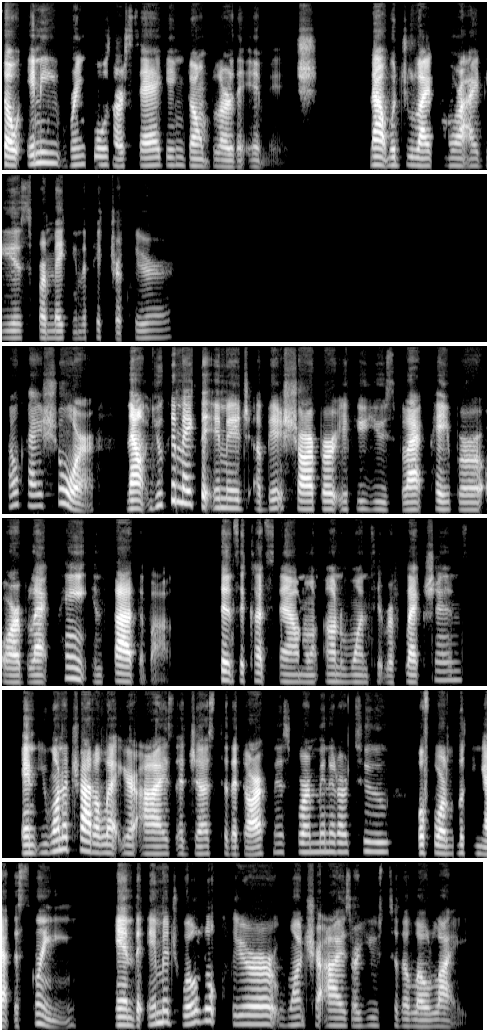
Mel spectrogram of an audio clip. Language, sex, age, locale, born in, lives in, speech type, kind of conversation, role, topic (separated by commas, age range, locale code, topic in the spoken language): English, female, 35-39, en-US, United States, United States, read, expert-assistant, expert, How do you make a pinhole camera with a box?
